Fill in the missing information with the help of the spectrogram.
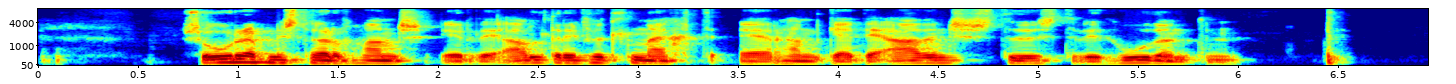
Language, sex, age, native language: Icelandic, male, 30-39, Icelandic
